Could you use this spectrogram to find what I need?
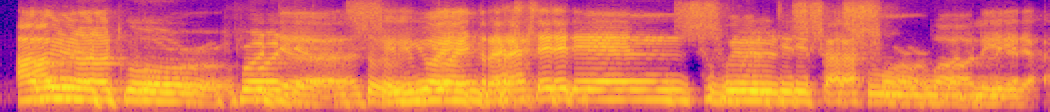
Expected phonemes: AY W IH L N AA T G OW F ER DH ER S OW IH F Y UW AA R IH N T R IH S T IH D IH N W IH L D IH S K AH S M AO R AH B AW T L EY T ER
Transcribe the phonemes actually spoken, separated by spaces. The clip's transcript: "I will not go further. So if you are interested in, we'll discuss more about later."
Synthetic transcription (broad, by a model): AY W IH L N AA T G OW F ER ER S OW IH Y UW AA R IH N T R IH S T IH D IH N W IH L D IH S K AH S M AO R AH B AW T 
